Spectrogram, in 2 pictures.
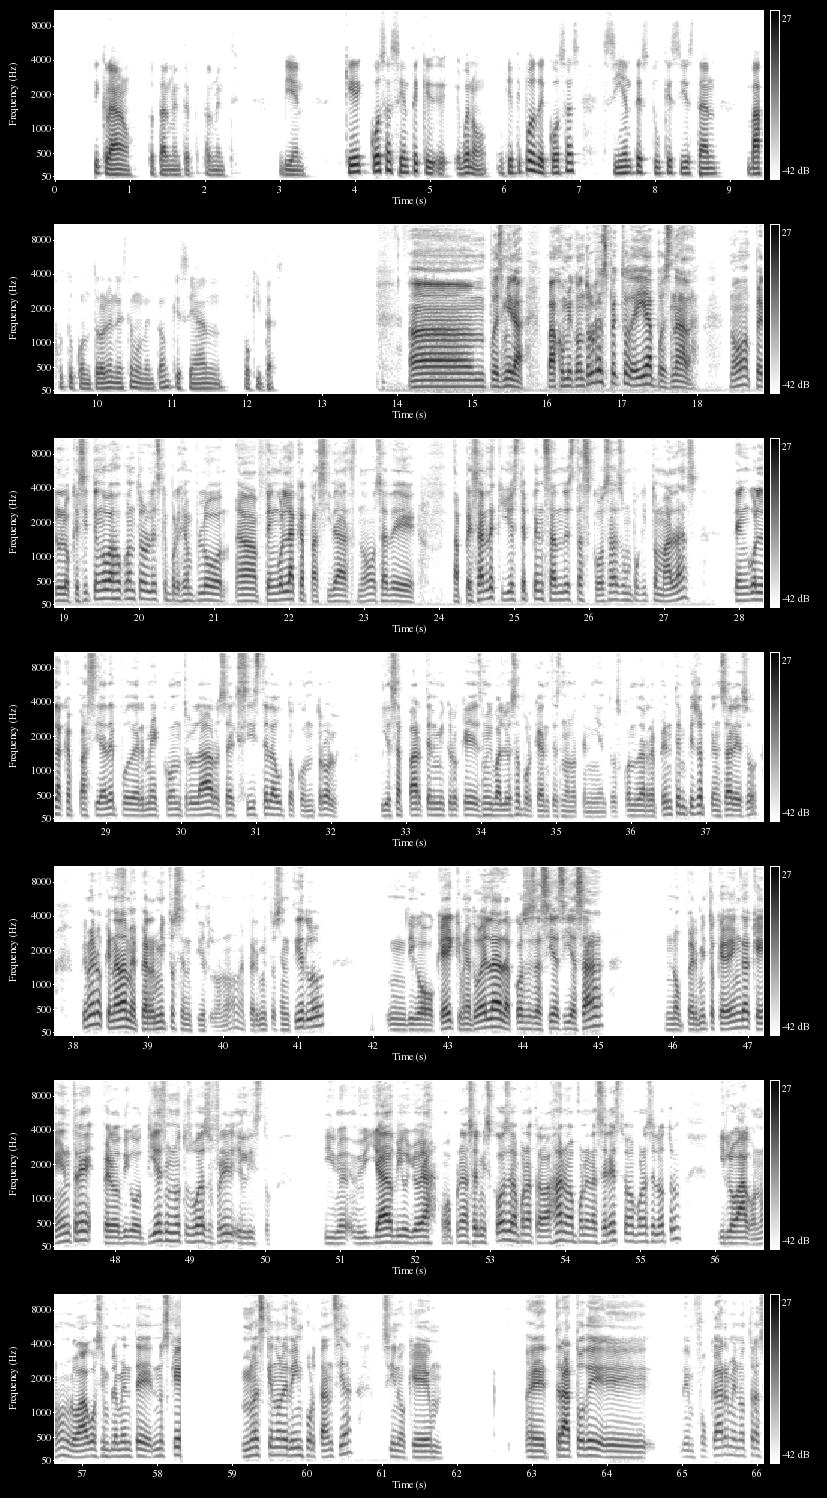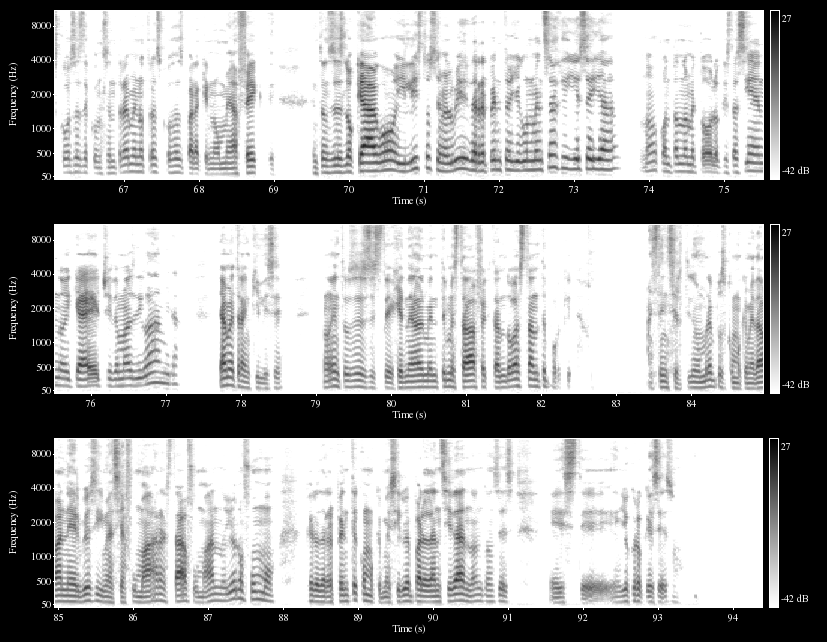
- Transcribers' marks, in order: tapping
- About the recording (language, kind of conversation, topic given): Spanish, advice, ¿Cómo puedo aceptar la incertidumbre sin perder la calma?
